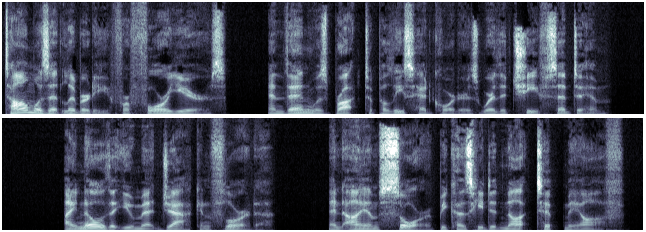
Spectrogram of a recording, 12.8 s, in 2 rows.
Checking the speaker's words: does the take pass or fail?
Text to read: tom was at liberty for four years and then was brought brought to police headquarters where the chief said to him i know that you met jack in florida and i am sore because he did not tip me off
fail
